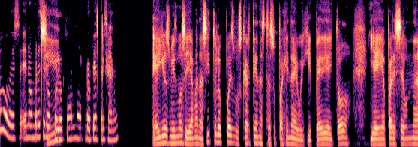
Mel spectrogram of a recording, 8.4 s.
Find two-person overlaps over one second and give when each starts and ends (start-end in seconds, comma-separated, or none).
none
